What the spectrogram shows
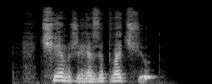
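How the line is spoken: Small tearful voice. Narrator (Russian): плачущим голоском сказал Сенька

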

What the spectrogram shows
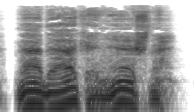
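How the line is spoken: Grumble. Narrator (Russian): проворчал тот

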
